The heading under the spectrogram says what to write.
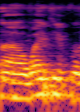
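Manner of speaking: ordinary delivery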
